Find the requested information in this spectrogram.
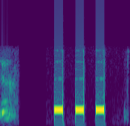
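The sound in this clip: Three short, even telephone keypad dialing tones sound at a steady pace after a brief burst of voice, followed by a faint trailing trace of another tone.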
